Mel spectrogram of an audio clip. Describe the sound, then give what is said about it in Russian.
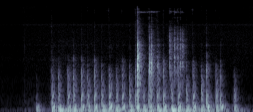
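A quick, steady drumroll tapped out on a tabletop before revealing which side a tossed coin landed on, with about two and a half seconds of rapid, even knocks that swell slightly near the end before stopping. No voices accompany it. “Ну что, барабанная дробь?”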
